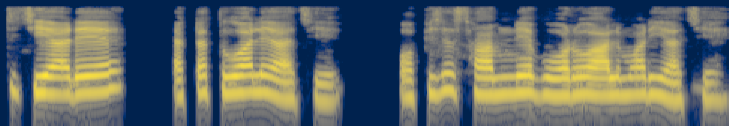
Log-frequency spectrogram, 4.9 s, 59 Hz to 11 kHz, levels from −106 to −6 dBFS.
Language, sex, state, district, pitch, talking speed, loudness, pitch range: Bengali, female, West Bengal, Dakshin Dinajpur, 225 Hz, 135 wpm, -17 LUFS, 205-240 Hz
